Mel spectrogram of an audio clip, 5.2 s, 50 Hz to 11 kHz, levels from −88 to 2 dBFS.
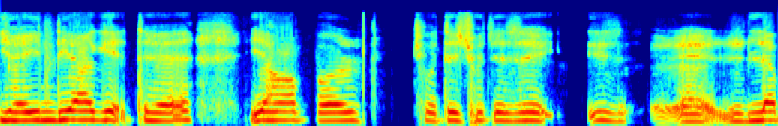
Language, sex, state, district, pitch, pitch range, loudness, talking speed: Hindi, male, Bihar, Araria, 210 Hz, 205-220 Hz, -13 LUFS, 90 wpm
